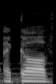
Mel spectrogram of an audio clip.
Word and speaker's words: agave: Oh, you said that the posh Spanish way, agave. I always thought it was agave.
